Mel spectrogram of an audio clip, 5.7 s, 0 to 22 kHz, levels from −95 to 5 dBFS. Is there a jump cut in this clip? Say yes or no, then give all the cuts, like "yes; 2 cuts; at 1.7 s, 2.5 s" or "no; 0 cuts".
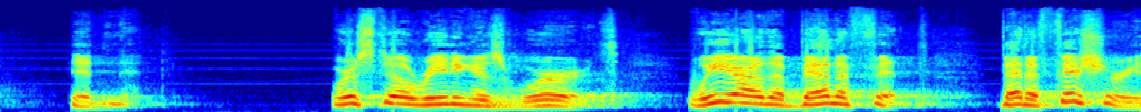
no; 0 cuts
